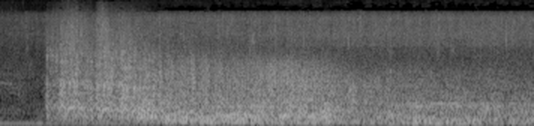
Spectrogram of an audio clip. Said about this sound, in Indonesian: hujan turun deras sekali di hutan, angin bertiup sangat kencang. Akibatnya banyak pohon di hutan yang roboh.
